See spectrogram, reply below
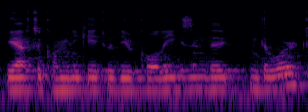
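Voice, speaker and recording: A young man from Syria, a student, answering interview questions in a relaxed, hesitant way with many pauses and fillers. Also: mid-range voice, slight background noise. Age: young adult. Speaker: interview guest, university student. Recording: roomy echo, faint ambience.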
